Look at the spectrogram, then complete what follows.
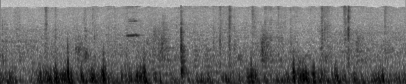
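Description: Faint, irregular clicks and scrapes as a mud crab grips a wooden stick with its claw and scrabbles against the wooden deck.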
